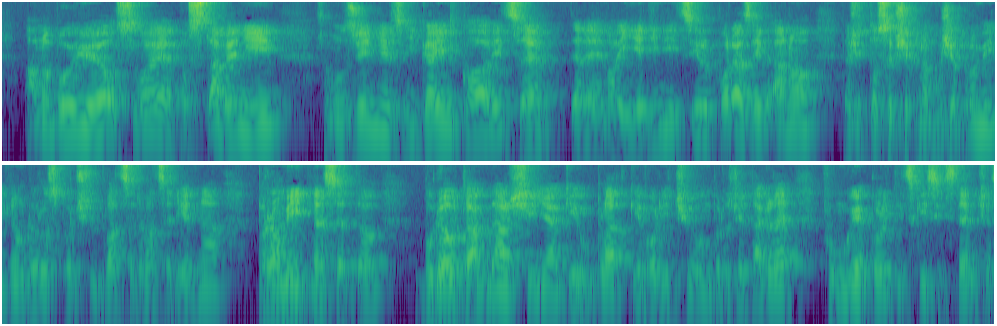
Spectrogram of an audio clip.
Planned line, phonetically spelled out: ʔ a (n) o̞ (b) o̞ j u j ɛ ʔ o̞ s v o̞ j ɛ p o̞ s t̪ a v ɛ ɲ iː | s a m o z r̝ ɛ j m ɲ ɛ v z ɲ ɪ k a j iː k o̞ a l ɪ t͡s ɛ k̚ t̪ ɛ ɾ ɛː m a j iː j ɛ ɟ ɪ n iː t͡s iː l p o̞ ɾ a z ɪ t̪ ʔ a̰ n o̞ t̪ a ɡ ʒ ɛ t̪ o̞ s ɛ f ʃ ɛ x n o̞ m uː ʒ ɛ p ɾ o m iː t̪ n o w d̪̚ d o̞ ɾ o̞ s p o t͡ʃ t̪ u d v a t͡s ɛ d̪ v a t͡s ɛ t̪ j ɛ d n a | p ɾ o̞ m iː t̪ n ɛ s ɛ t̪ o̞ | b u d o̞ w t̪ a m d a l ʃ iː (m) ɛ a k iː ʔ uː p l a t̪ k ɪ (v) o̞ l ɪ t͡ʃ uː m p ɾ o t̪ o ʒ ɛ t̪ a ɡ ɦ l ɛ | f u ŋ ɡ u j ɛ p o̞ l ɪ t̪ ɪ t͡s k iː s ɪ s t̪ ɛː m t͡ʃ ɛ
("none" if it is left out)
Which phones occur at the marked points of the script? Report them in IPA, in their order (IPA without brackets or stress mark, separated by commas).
n, b, ɲ, v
